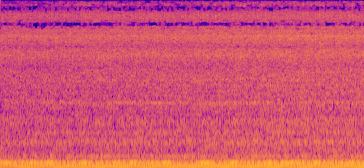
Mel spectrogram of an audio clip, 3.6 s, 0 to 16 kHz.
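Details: 1969 Pontiac Firebird, Pontiac 400 V8 with Holley Sniper, warm, IAC readjusted to 4: deep, steady rumble with loose, lopey pulse about two beats a second; normal warm idle.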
